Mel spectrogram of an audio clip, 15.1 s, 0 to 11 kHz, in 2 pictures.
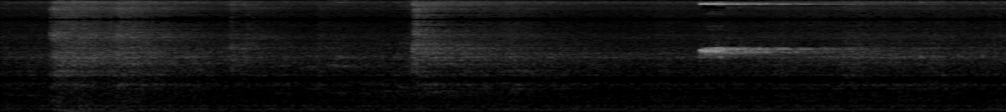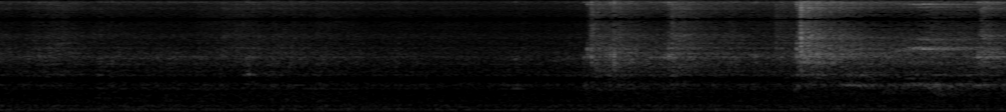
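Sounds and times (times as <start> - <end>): low hum of arena: 0.0 - 15.0.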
